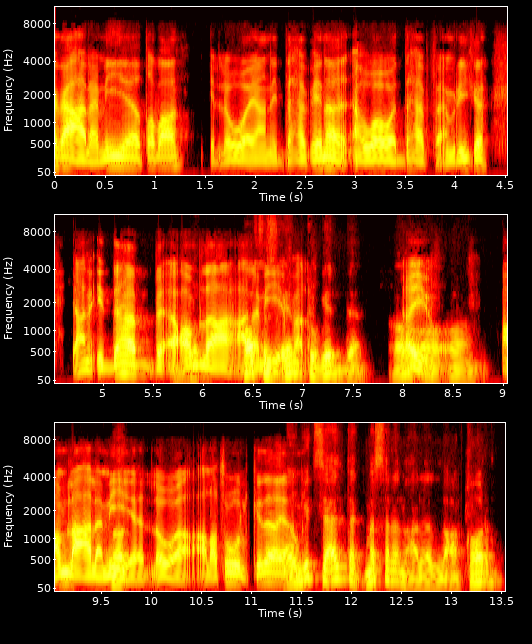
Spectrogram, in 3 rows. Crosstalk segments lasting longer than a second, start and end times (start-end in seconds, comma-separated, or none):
5.7-7.1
